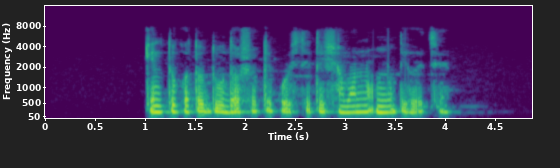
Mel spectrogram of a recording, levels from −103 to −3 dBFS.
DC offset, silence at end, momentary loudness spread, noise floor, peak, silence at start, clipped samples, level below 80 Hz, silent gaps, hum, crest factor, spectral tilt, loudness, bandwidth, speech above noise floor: under 0.1%; 0.8 s; 9 LU; under -90 dBFS; -4 dBFS; 1 s; under 0.1%; -60 dBFS; none; none; 18 dB; -7.5 dB/octave; -21 LUFS; 7.2 kHz; over 70 dB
